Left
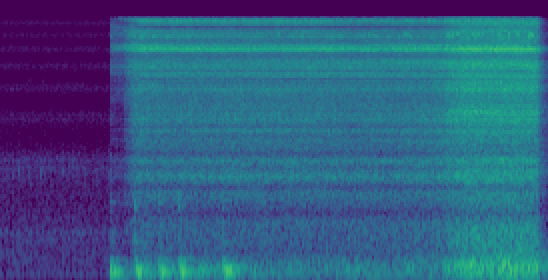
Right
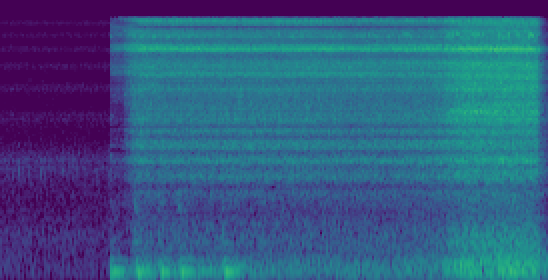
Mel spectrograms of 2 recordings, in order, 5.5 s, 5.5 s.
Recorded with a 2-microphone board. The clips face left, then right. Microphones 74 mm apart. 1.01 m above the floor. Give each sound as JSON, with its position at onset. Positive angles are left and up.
{"t": 1.1, "sound": "a hiss", "side_deg": 40, "distance_m": 1.0}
